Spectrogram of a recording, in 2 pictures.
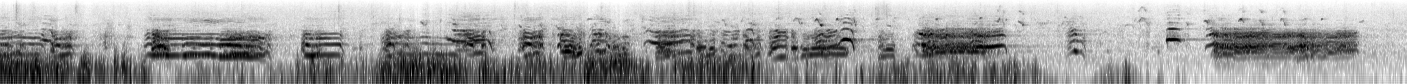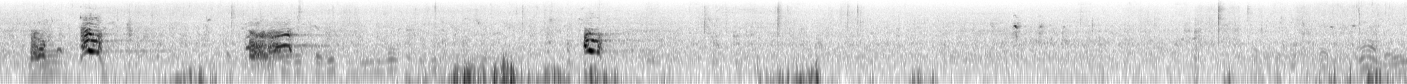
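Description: Hunting hounds baying in thick brush on a wild boar hunt: a run of long, pitched calls for about the first fourteen seconds, then only a few scattered calls.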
